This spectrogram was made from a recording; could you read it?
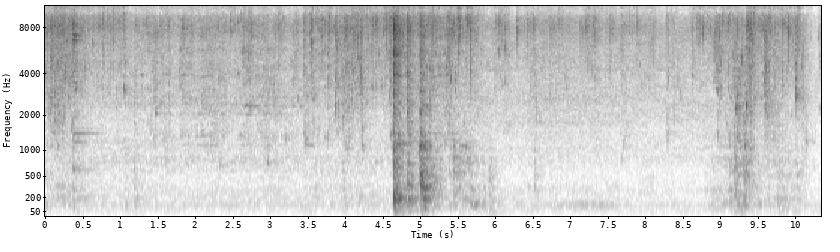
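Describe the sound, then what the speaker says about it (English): Kitchen sink tap running as a dish is rinsed: a soft steady water hiss that surges into a louder splashing burst midway, then settles and swells again near the end, close by and alone. "I'm also just gonna rinse this out really quick."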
